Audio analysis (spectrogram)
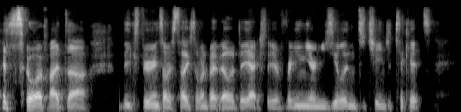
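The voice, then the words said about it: Glaswegian Scottish accent. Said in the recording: “your accent? ... when you're Glaswegian”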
